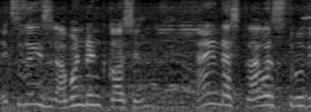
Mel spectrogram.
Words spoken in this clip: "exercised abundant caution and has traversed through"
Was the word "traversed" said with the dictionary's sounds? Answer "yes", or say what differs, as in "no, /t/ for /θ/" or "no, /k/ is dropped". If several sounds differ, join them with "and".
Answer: yes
